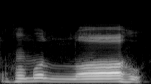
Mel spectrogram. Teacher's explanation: There is pesh before the lam of Allah's name. You have to read with thicker voice.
